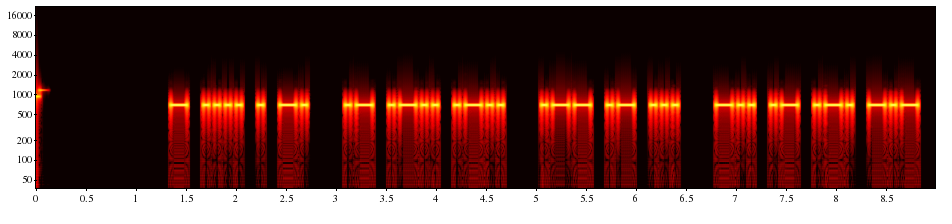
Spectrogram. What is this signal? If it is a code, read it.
Morse code, heard as a keyed tone, about 21 wpm, 700 Hz. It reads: THEN ALL WAS DARK
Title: Sentences from Top 500 Words and Abbreviations 22wpm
